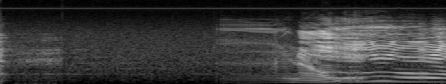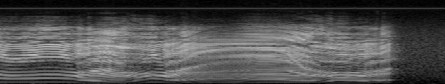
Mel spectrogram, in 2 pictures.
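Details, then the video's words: A red deer stag in rut, Italian Apennines near Bologna, recorded on a Browning trail camera, lets out a prolonged bellowing roar of over five seconds whose pitch bends and wavers, preceded by faint low calls. "Cervo in amore dà in escandescenze"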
